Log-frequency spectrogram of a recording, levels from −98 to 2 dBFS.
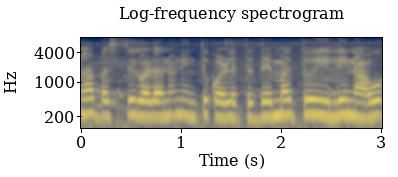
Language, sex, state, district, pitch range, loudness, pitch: Kannada, female, Karnataka, Chamarajanagar, 200-220 Hz, -15 LUFS, 210 Hz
